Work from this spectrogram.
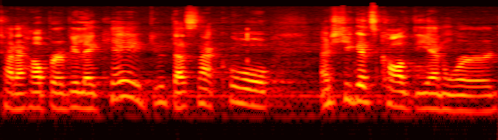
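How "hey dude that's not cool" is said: normal talking voice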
